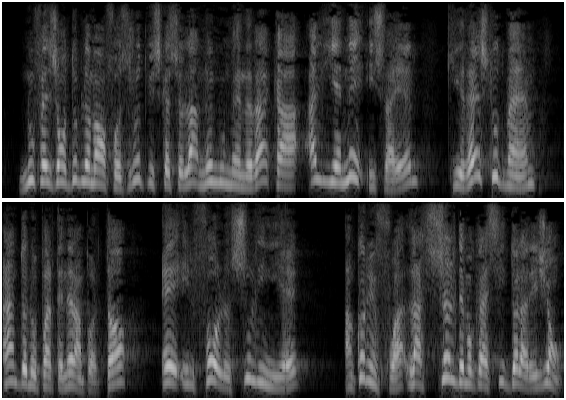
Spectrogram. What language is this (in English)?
French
